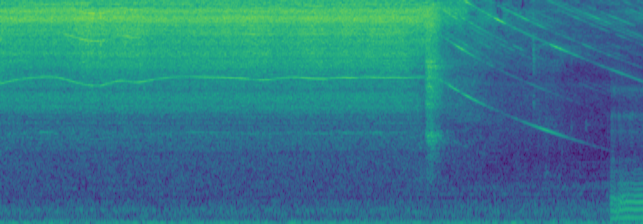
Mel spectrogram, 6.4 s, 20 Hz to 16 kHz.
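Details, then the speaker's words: A high-speed dental drill whines steadily, then winds down. It is cutting a Class II mesio-occlusal preparation on lower tooth 30 of a typodont in a demonstration, with the burr extending lingually beside the adjacent tooth to gain clearance. "Then I'm going to go lingually, just with the burr right next to the adjacent tooth, just nip out lingually until I get to a point where I think I'm going to have some clearance."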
